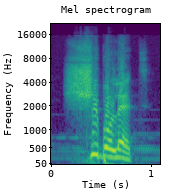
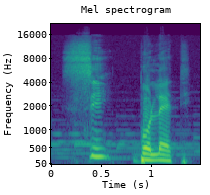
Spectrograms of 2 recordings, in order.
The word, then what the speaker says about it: Chibolete: Shibolete, o código da vida. Era esta palavra que os efraimitas não conseguiram pronunciar. Eles apenas diziam Sibolete.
